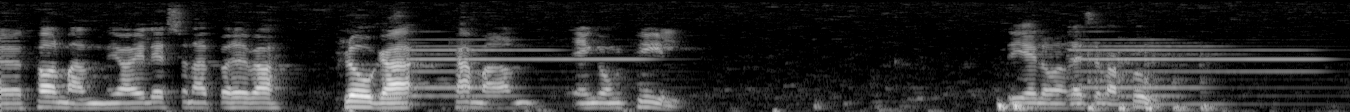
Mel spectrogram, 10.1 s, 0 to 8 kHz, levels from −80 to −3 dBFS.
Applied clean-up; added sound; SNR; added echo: classical method log-MMSE.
